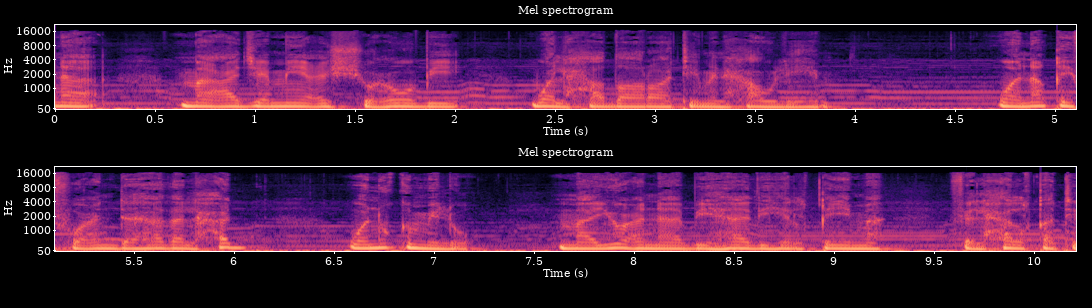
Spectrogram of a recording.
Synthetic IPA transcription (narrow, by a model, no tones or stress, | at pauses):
naːmaʕad͡ʒamiːʕɪʃːʊʕuːbɪwalħɑd̪ˤɑːɾˤɑːt̪mɪnħawlɪhɪm | wanɑqɨfʕɪnd̪aɦaːðalħad̪ː | wanʊkmɪlmaːjʊʕnaːbɪɦaːðɪɦɪlqiːmafiːlħalqɑ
